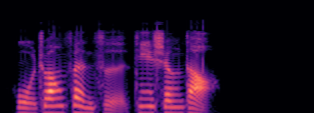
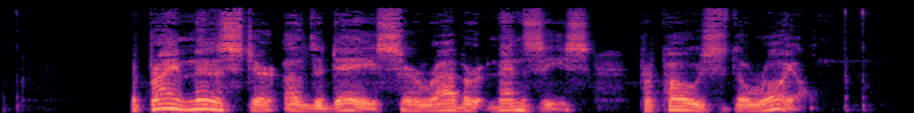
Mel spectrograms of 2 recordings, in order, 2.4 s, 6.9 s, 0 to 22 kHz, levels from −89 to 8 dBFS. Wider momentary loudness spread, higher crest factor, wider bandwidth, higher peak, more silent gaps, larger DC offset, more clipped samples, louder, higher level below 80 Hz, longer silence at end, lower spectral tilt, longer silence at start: about the same, 12 LU vs 11 LU; first, 22 dB vs 16 dB; second, 8.4 kHz vs 16.5 kHz; about the same, -2 dBFS vs -2 dBFS; neither; first, 0.4% vs under 0.1%; neither; second, -23 LUFS vs -18 LUFS; about the same, -60 dBFS vs -56 dBFS; about the same, 0.8 s vs 0.85 s; second, -4 dB/octave vs -5.5 dB/octave; second, 0.15 s vs 1 s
